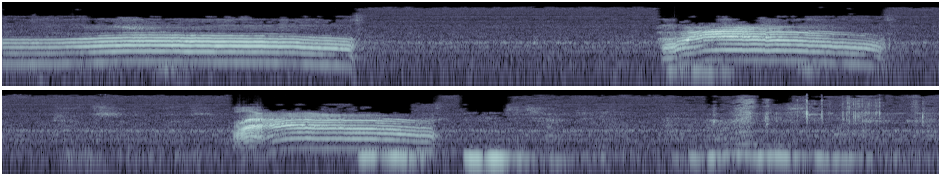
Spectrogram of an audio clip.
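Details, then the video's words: Domestic cat meowing incessantly: three long, harmonic-rich meows, the first flat and steady for nearly two seconds, the next two arched and rising then falling, separated by short pauses, with faint lower murmurs at the end. "cats of every species and incessant meowing"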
